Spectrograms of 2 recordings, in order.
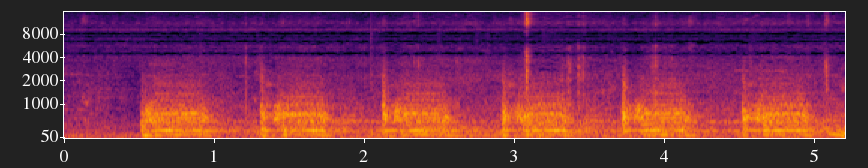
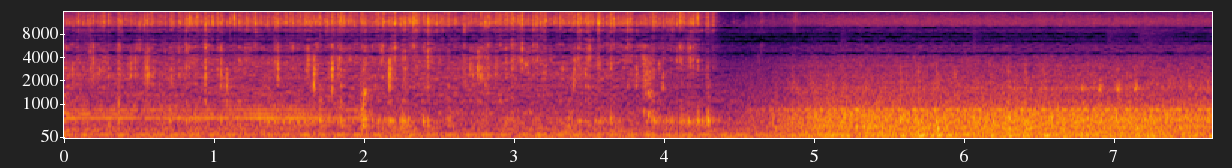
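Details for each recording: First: Maytag top-load washer that agitates but won't spin: agitator surges back and forth about seventy-five strokes a minute with a humming, uneven drive note; stripped tub hub, not the transmission. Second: Maytag top-load washer after repair, previously said to have a bad transmission: water splashing, then a steady pump hum as the tub drains, with no grinding or banging. Normal drain and pump.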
